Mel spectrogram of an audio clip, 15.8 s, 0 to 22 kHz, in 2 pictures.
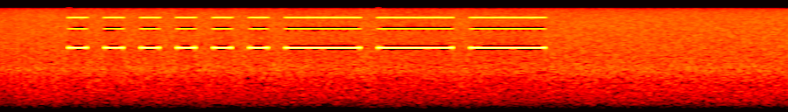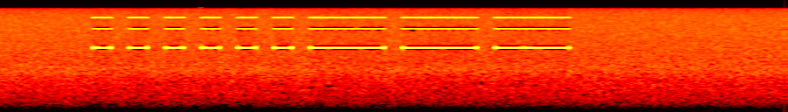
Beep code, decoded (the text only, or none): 6 short, 3 long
